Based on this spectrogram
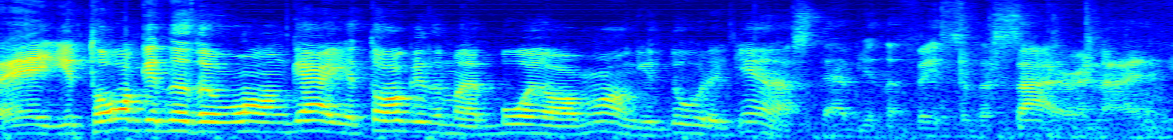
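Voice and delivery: loud high tough-guy threat; mock threat. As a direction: puff up and threaten. Acted threat, quoted himself.

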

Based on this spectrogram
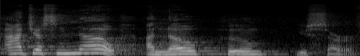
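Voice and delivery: each word slow and weighted; slow emphatic. Retold or imitated. Answering Carol with certainty, slow and weighty. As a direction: lean into every word slowly.

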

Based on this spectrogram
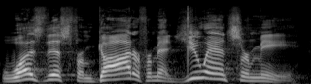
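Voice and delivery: slow, loud, commanding challenge; authority in voice. Retold or imitated. Jesus turning the question back on his challengers, authoritative. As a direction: demand an answer, each word drawn out with force. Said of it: "you can hear the authority in his voice".

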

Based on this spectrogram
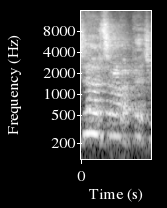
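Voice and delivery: high, loud frustrated curse; angry curse. Retold or imitated. Training partner swearing after being submitted. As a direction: spit it out like a sore loser. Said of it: "He's like".

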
